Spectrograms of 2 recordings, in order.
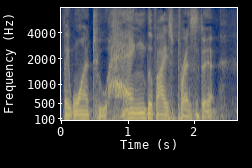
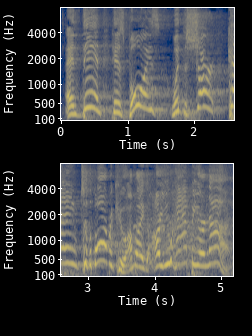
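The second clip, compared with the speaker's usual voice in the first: mock shout. Rioters' buddies crash the barbecue.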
